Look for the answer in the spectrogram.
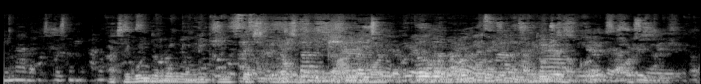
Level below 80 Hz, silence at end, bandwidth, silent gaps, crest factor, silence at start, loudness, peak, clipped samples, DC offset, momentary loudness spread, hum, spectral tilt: -46 dBFS; 0 s; 11.5 kHz; none; 16 dB; 0.05 s; -16 LUFS; 0 dBFS; under 0.1%; under 0.1%; 14 LU; none; -4.5 dB/octave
